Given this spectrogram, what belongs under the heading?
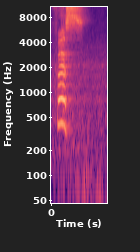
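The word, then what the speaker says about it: fils: f i LS but L is silent here we cannot pronounce l here it's fish fish okay and what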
